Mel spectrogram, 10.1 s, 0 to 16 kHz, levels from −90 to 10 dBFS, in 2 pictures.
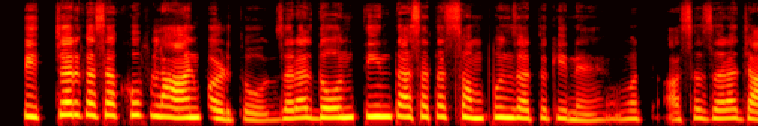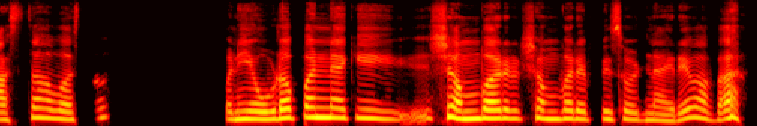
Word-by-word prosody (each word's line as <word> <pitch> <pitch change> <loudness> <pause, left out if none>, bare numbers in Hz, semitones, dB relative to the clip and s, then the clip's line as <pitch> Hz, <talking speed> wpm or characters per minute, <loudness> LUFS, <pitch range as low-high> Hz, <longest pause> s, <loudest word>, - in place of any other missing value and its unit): Picture 350 +4 +3
कसा 335 0 +2
खूप 345 -2 -2
लहान 275 -2 +4
पडतो, 205 -6 -4
जरा 255 +3 0
2-3 280 +3 +4
तासातच 295 -1 -2
संपून 270 0 +3
जातं 255 -1 -2
की 245 - -5
नाही? 195 -1 -7 0.2
मग 230 - -6 0.2
असं 250 +5 -7
जरा 245 0 -2
जास्त 210 +4 -4
हवं 245 -5 -1
असतं. 210 +7 -13 0.8
पण 215 0 -3
एवढं 225 +3 +3
पण 280 -1 +4
नाही, 270 -1 +3
की 245 +1 -6
100 240 -1 +4
100 235 -2 -2
एपिसोड 215 -1 -6
नाही 180 -3 -5
रे 240 +6 -3
बाबा. 245 -2 -1
250 Hz, 170 wpm, -22 LUFS, 220-275 Hz, 0.8 s, लहान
